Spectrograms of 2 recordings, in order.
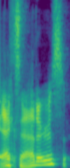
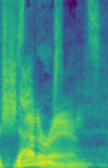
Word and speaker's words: xattrs: I say X attrs or extended attributes. Xattrs. You can use xattrs. Or shadders. And maybe it's shadders.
